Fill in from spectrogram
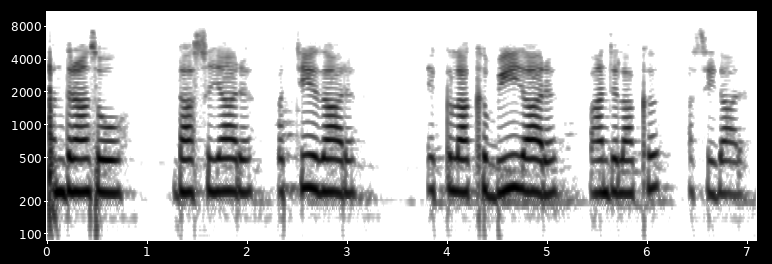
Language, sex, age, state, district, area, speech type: Dogri, female, 18-30, Jammu and Kashmir, Udhampur, rural, spontaneous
